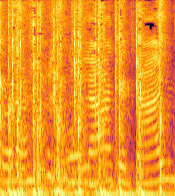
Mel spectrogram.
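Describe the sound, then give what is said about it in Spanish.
A short burst of applause welcoming a guest bariatric surgeon into the studio booth: sharp, fairly loud claps at a brisk, uneven rhythm, with a sustained voice-like tone running underneath. “Un fuerte aplauso que está con nosotros.”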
